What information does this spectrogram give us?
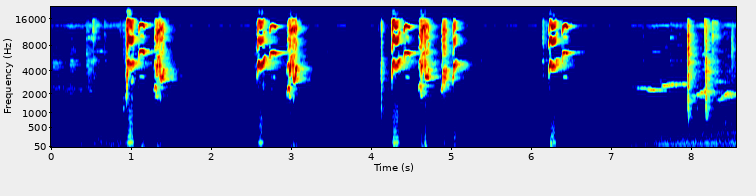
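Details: Provocation song of a white-rumped shama, aimed at rival birds. Short sharp high bursts of clipped notes come about every one to two seconds, with a low background rumble building near the end.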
